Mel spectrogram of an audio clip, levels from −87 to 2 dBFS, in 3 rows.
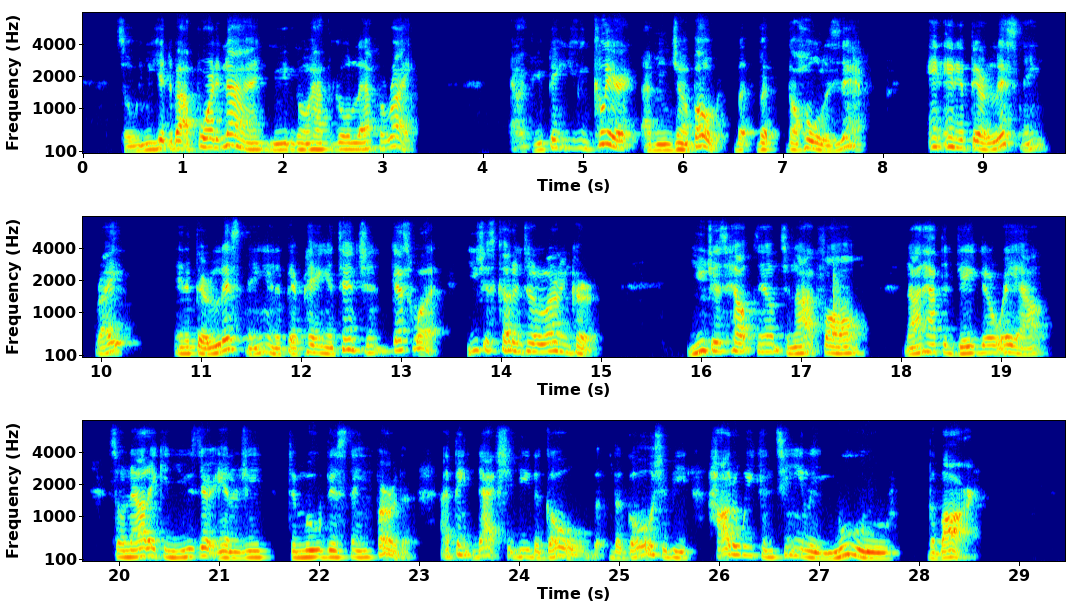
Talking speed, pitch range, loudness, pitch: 210 wpm, 135-185 Hz, -24 LUFS, 150 Hz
